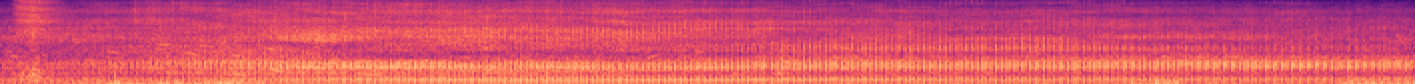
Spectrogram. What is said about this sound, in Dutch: Oh, er komen brommetjes voorbij. ik stop even met praten.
